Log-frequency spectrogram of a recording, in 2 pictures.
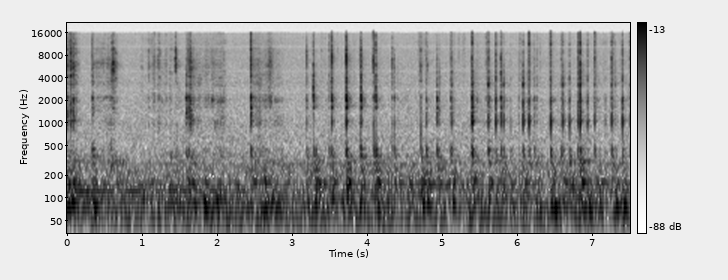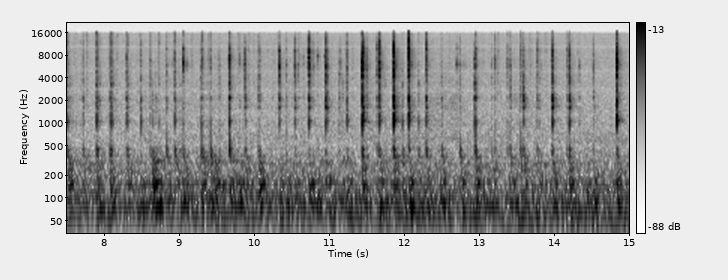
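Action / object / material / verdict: tap / hard plastic platform bicycle pedal / plastic / none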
